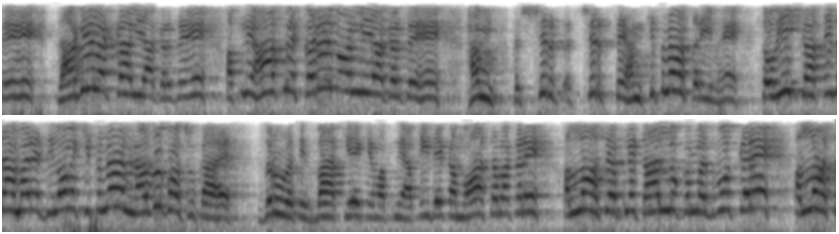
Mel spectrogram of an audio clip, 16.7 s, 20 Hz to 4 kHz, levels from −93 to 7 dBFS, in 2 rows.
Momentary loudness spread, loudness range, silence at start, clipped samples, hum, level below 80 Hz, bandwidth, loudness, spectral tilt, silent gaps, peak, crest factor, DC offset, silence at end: 6 LU; 3 LU; 0 s; under 0.1%; none; -40 dBFS; 3.9 kHz; -12 LUFS; -7.5 dB/octave; none; 0 dBFS; 12 dB; under 0.1%; 0 s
